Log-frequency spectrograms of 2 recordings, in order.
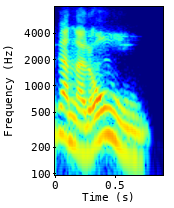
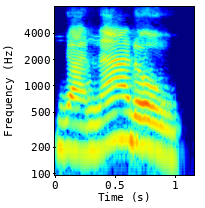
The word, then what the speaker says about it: ganaron: No, porque no es ganarón, es grave ganaron, sino que como siempre hay muchas palabras agudas que terminan en on como corazón.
